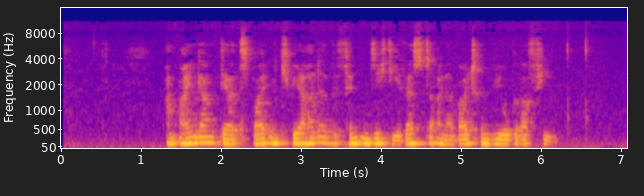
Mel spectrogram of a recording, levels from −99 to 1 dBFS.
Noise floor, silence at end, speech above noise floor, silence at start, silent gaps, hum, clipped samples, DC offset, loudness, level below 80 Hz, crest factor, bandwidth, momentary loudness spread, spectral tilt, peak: -49 dBFS; 0.85 s; 35 dB; 1.3 s; none; none; under 0.1%; under 0.1%; -15 LUFS; -44 dBFS; 14 dB; 7.6 kHz; 11 LU; -7 dB/octave; -2 dBFS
